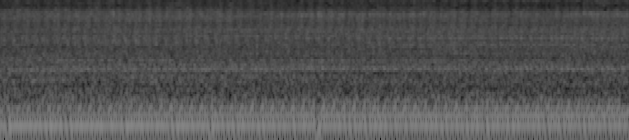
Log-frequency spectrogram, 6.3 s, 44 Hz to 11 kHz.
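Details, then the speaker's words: 1964 VW Beetle, 64K original miles, air-cooled flat-four, warm with the electric choke kicked down: steady even low putter, no misses or knocks. Normal idle. "the electric choke operates like butter kicks on cold in the morning just like it should kicks down just like it should as the engine warms up"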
